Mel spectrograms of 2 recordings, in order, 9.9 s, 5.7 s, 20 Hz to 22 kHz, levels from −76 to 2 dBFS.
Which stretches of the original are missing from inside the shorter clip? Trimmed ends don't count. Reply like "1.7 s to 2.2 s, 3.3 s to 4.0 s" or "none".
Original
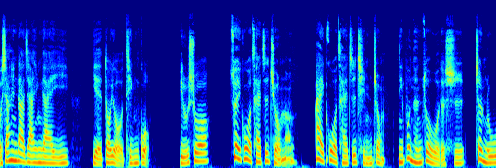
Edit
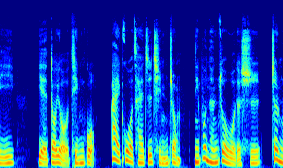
3.2 s to 6.2 s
